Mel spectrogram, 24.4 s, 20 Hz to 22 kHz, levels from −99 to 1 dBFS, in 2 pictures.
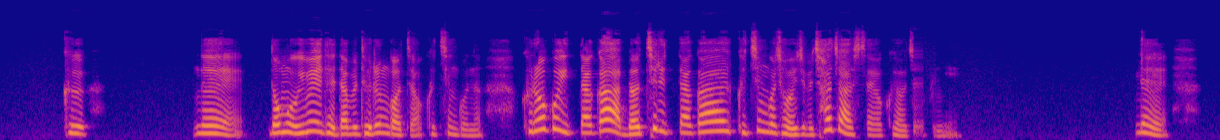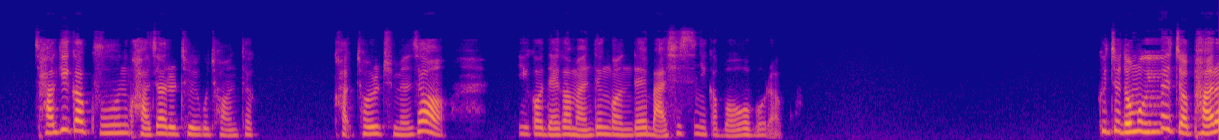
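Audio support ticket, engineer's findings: AAC frame loss with concealment, 9.15 to 9.31 s: about 85 ms smeared, noisy patch in the speech, consistent with two lost frames. Decoder repeating last good spectrum with scrambled phase. 23.69 to 23.88 s: same, about 128 ms, consistent with three frames. Differs from a plain dropout: the gap isn't silent or clicked, it's filled with a phasey, noise-like continuation of the preceding sound.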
